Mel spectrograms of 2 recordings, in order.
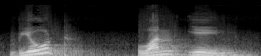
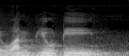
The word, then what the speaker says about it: but-1-ene: and 2, this butene, actual name we have to pronounce is but. One ene, but 1-ene, or you can say 1-butene.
